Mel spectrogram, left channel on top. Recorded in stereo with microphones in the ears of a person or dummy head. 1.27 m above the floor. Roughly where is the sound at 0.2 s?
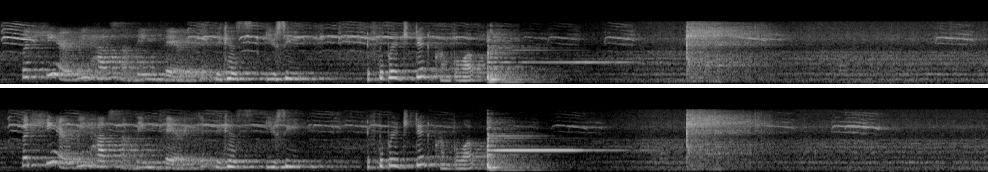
Right.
